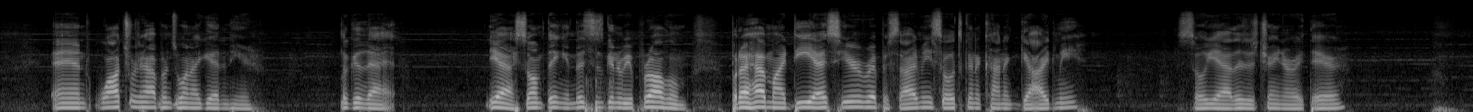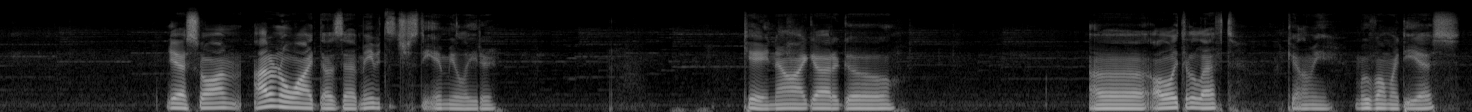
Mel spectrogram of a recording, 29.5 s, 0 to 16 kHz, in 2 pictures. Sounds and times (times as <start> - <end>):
Speech: 0.5 - 2.6, 3.4 - 4.0, 4.9 - 10.9, 11.8 - 13.5, 16.4 - 19.8, 22.2 - 23.8, 25.6 - 29.4.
